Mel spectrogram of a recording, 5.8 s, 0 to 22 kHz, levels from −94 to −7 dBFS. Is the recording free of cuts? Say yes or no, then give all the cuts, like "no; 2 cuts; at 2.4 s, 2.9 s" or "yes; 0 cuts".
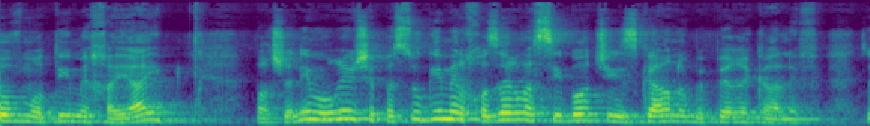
yes; 0 cuts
